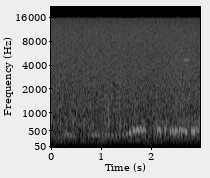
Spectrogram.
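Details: Black grouse at the lek in Innvik, 2014: faint murmurs at first, then clearer, louder pulsed bubbling cooing in the final second and a half.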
